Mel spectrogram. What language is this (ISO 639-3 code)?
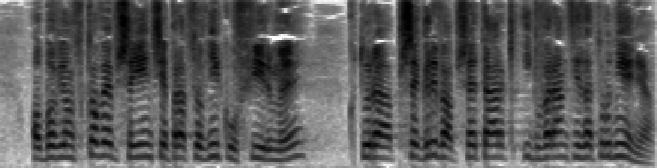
pol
